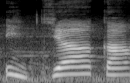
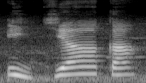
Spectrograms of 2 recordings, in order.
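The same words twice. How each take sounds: Both takes have the same delivery.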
